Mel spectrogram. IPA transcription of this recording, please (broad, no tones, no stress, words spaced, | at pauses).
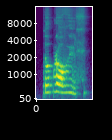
ɾʊbɭɔ vyç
